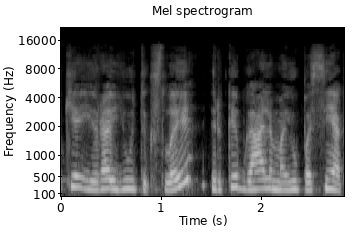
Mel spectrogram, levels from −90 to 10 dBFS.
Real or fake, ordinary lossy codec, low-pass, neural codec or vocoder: real; AAC, 48 kbps; 14.4 kHz; none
